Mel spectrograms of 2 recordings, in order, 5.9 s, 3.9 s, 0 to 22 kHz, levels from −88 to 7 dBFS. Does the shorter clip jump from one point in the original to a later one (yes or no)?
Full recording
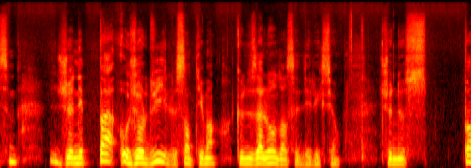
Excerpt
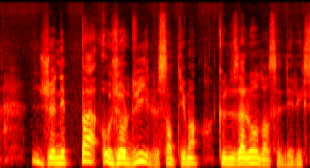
no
